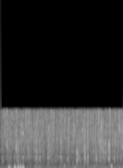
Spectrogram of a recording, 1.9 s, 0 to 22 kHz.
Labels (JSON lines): {"label": "biophony", "recorder": "SoundTrap 300"}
